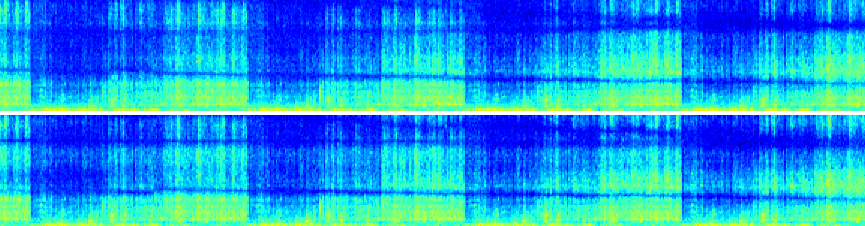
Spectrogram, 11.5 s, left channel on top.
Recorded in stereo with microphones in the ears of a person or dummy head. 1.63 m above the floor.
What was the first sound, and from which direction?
A lawn mower, 20° right (ahead or behind).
